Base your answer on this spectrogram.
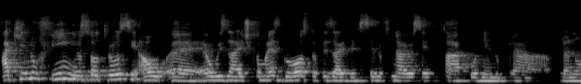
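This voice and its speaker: A woman talks at a fairly quick clip. Hers is an unremarkable speaking voice, medium in pitch. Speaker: lawyer and researcher, speaker. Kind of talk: presentation.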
